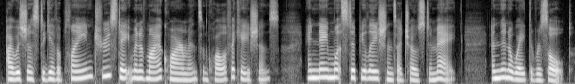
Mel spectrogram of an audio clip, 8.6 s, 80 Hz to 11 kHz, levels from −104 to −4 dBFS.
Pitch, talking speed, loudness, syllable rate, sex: 230 Hz, 190 wpm, -17 LUFS, 5.6 syllables/s, female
